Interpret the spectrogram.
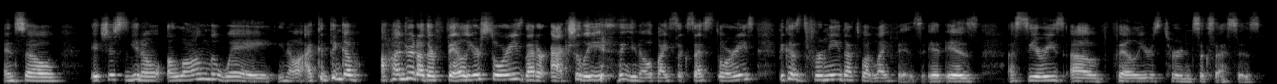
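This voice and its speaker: This middle-aged professor from Canada is an interview guest whose voice is fairly low and mellow, moving at normal speed with few pauses. She reflects and tells stories in the conversation, voicing the people she quotes.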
